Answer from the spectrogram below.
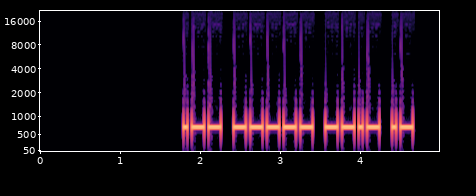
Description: Morse code, heard as a keyed tone, about 22 wpm, 700 Hz. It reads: W0QA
